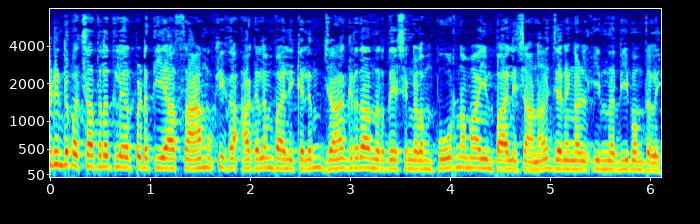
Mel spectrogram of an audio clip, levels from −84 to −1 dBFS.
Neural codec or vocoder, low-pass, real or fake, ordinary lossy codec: codec, 16 kHz, 16 kbps, FreqCodec, larger model; 7.2 kHz; fake; none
